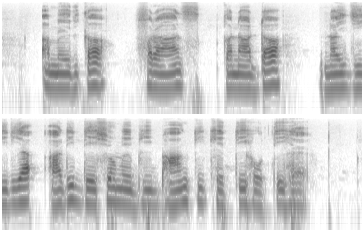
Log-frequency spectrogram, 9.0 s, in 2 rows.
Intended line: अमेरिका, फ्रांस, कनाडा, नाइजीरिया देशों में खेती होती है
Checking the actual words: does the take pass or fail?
fail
